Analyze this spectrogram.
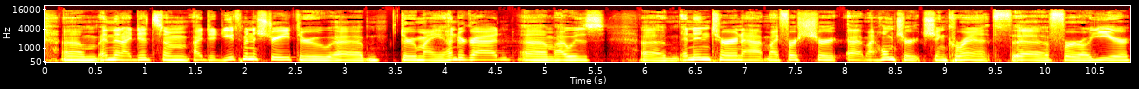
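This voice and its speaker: A man speaks at a fairly slow pace in a normal speaking voice, his fairly high pitch moving with fairly even intonation. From Texas, Denton. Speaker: church minister. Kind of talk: casual chat.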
